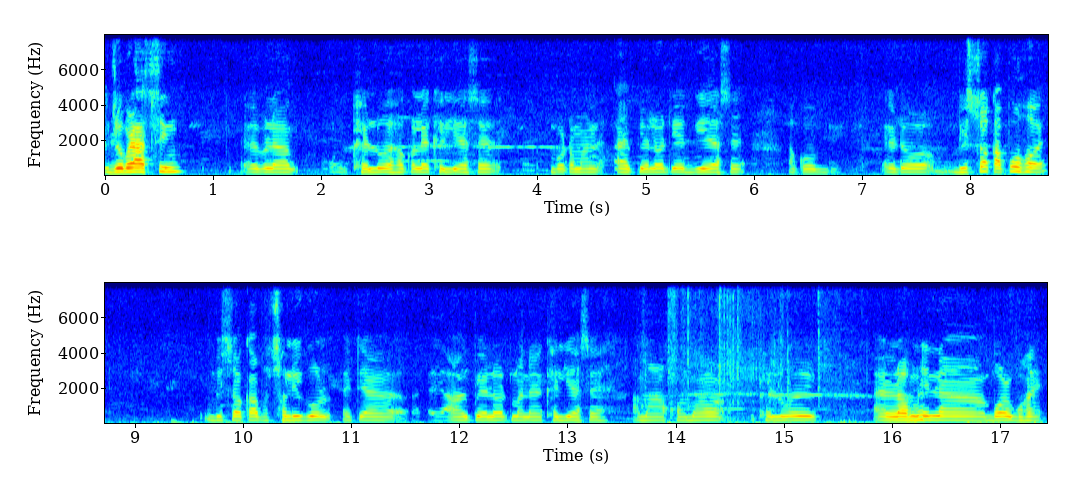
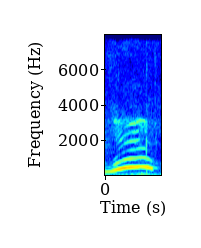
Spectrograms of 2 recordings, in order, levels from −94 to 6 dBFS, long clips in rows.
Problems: constant background noise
